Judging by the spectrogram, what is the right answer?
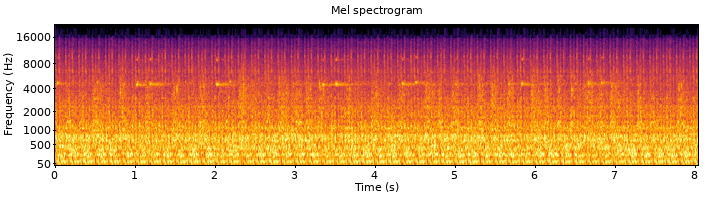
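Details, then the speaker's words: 2009–2010 Ford Ranger (Mazda BT-50) 3.0 L common-rail turbo diesel, started on external fuel spray: loud, lumpy idle with an uneven thump; cylinder 1 misfire traced to the number 1 injector; rail pressure about 38 MPa. "Injectors are working, however there is a misfire and we already addressed that. The number one injector has some problem."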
